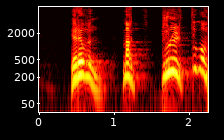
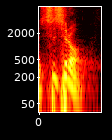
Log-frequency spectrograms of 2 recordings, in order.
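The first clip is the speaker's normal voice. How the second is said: loud unison reading; 12 dB louder, slower than usual. Real, not acted. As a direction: shout the verse out together, louder. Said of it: "다 같이 한번".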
